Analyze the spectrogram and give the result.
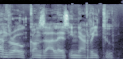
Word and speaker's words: Alejandro González Iñárritu: Alejandro Gonzalez Iñárritu.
